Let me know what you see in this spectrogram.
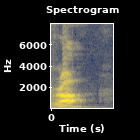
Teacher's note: लुंठित का अर्थ होता है जीभ का आगे से मुड़ना, जैसे ही हम बोलते रा, तो जीभ जो होती प्रकंपित हो जाती है, उसमें थोड़ा सा ट्विस्ट आ जाता है जीभ बोलने में। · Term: लुंठित ध्वनि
